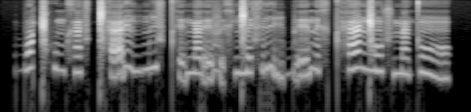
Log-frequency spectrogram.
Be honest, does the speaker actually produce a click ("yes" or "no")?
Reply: yes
